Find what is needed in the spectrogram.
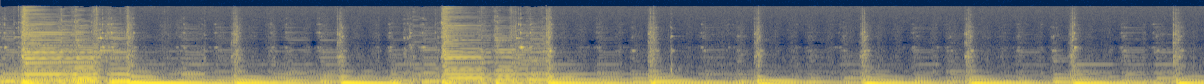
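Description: Instrumental passage of a slow Dutch-language song played live: strummed acoustic guitar over double bass notes that change about once a second, with two fuller accents, one about a second in and one about four seconds in.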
